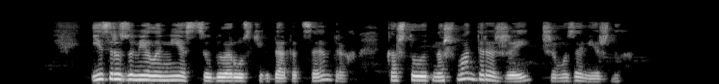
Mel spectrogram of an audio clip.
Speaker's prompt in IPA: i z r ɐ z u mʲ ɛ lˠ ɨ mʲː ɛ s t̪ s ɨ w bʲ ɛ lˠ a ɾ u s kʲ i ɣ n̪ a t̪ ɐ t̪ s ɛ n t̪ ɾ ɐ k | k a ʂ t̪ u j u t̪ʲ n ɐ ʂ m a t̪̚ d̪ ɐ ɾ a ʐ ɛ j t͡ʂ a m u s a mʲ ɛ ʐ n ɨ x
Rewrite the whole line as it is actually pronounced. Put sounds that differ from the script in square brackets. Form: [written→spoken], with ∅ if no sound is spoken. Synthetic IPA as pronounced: i z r ɐ z u mʲ ɛ lˠ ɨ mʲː ɛ s t̪ s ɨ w bʲ ɛ lˠ a ɾ u s kʲ i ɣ [n̪→d̪] a t̪ ɐ t̪ s ɛ n t̪ ɾ ɐ [k→x] | k a ʂ t̪ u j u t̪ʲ n ɐ ʂ m a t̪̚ d̪ ɐ ɾ a ʐ ɛ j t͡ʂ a m u [s→z] a mʲ ɛ ʐ n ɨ x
